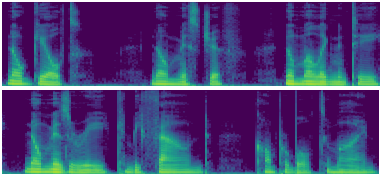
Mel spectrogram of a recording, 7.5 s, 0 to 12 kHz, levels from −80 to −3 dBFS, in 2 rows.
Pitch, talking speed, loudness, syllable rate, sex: 95 Hz, 110 wpm, -21 LUFS, 3.9 syllables/s, male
